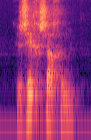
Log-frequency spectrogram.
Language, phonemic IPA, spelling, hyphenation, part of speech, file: Dutch, /ˈzɪxˌzɑ.ɣə(n)/, zigzaggen, zig‧zag‧gen, verb, Nl-zigzaggen.ogg
- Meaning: to zigzag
